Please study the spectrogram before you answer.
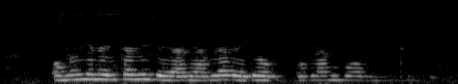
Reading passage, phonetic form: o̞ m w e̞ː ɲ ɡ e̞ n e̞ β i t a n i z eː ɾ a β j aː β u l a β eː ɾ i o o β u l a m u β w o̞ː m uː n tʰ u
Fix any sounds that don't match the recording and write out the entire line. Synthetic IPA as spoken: o̞ m w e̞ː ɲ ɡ e̞ n e̞ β i t a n i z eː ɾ a β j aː β u l a β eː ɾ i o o β u l a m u β w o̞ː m uː n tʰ u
